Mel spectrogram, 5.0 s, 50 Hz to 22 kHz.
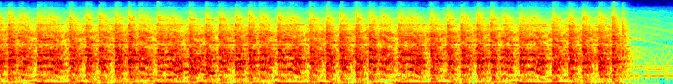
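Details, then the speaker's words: GM L86 6.2L Gen V V8 on an engine stand, first start after Speartech harness and fuel system install: starter cranks evenly, about three pulses a second, but it never catches because no gas had been put in yet. "just needs a little gas up oh i haven't put gas in it yet"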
